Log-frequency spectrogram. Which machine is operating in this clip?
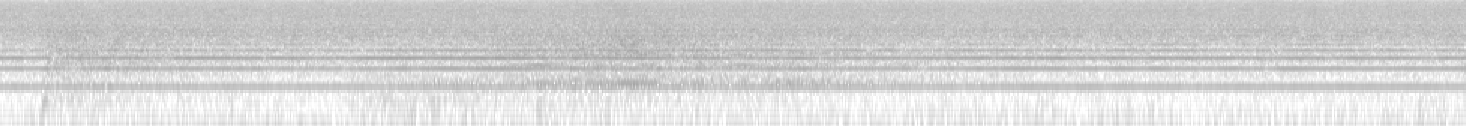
fan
